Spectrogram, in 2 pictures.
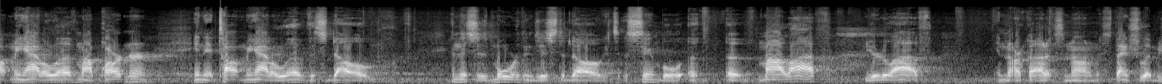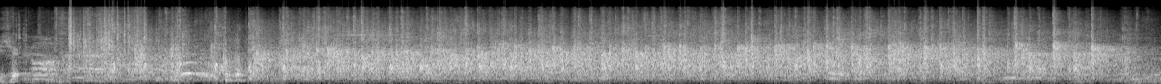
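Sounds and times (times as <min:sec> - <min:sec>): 
speech: 0:00.0 - 0:03.9, 0:04.5 - 0:09.4, 0:10.0 - 0:12.8
room full of people applauding: 0:12.1 - 0:23.1.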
